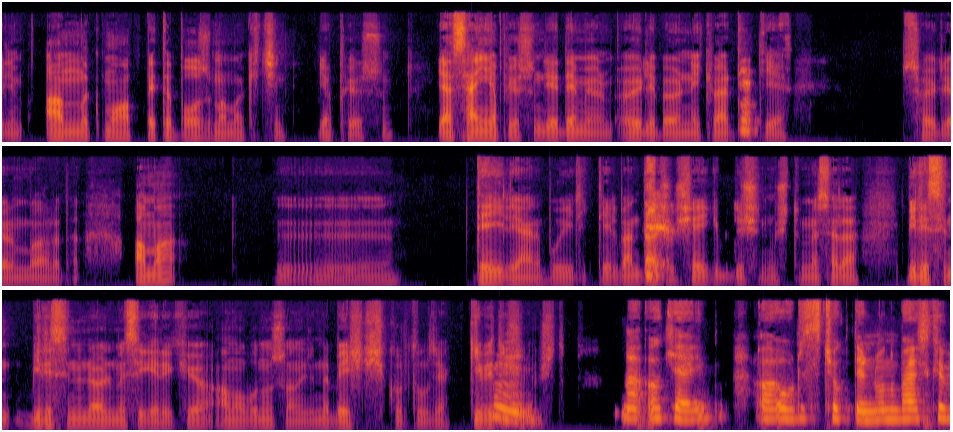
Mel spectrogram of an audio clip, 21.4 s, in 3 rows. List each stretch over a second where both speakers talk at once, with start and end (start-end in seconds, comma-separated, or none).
none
